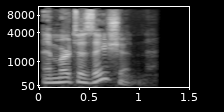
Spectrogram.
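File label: "amortisation", English, British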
